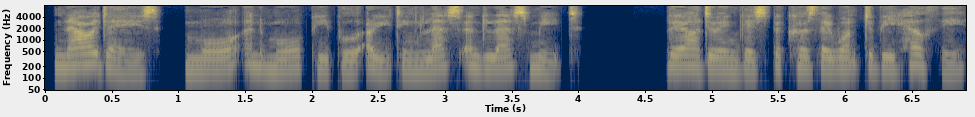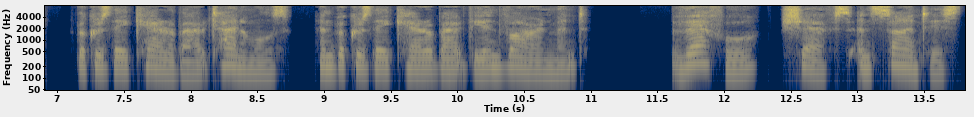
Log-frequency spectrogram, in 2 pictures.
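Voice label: British; impossible burger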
